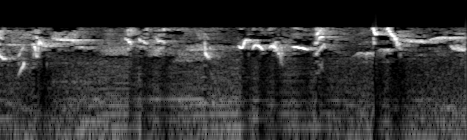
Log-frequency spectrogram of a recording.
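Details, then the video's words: Oriental magpie-robin tutor song for training cage birds. Bright whistled phrases, quick slurred rises and falls, and scratchy notes alternate in short bursts with small gaps between them. "masteran burung Kacer durasi panjang"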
